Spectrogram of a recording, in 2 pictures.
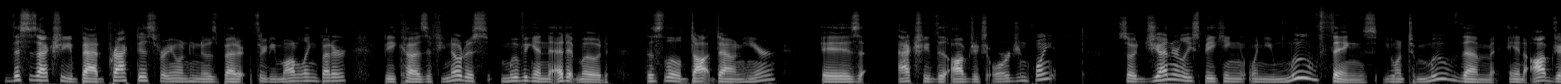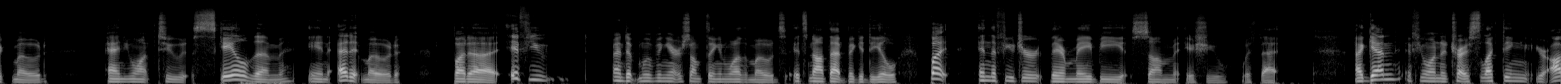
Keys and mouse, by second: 0.1 g, 0.3 z, 1.5 click, 1.9-3.1 middle drag, 4.3-5.6 middle drag, 11.6 ctrl+z, 12.2 Tab, 12.8 g, 13.0 z, 14.8 click, 15.1-16.4 middle drag, 17.0 Tab, 17.7 s, 19.5 right click, 19.9-21.0 middle drag, 29.2 middle click, 29.8 Tab, 30.3 Tab, 30.8 middle click.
